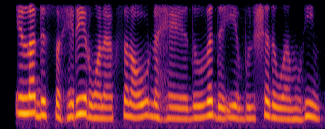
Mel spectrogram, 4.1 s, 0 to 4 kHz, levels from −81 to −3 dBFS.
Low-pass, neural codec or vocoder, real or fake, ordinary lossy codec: 3.6 kHz; codec, 24 kHz, 0.5 kbps, DualCodec; fake; none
